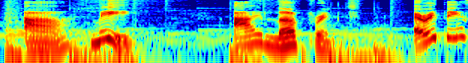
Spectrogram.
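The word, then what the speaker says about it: ami: say friend in French the word is Amy my mom says you say it like this ah me I love French everything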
